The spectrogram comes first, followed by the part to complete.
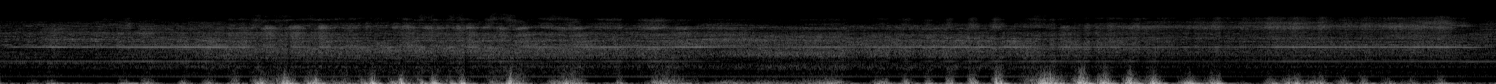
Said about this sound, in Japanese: はい、じゃあ後ろ向いて乾かすからね。これが普通のドライヤーっぽく使えばいいんだよね。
